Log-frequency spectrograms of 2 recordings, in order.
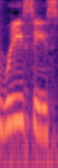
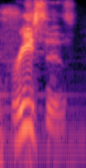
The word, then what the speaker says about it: Reese's: who made it say Reese's no it's Reese's I swear this was a thing isn't it meant to rhyme with pieces yeah no that's well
